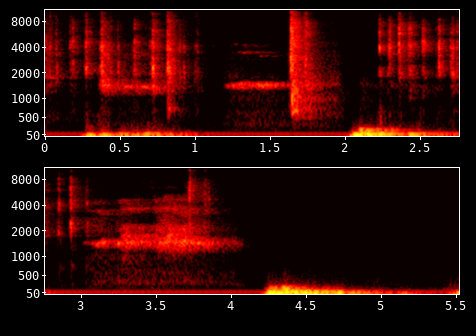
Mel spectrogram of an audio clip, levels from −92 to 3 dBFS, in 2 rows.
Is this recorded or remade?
recorded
